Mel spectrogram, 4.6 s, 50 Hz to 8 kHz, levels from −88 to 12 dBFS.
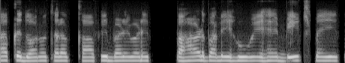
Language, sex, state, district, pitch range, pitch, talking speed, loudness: Hindi, male, Haryana, Rohtak, 175-180 Hz, 175 Hz, 170 wpm, -15 LUFS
